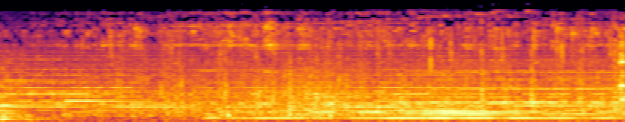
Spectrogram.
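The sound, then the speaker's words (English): Steady clip-clop of a brown horse's hooves trotting at a brisk, even rhythm as it pulls a sleigh through a snowy forest, fairly loud, with a continuous low rumble and some bright jingly tones layered over it. “The brown horse pulls him through the snowy forest.”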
